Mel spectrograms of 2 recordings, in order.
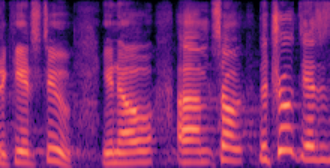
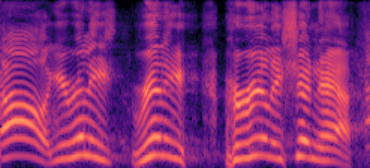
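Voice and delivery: feigned gratitude; 2 semitones higher than usual. Retold or imitated. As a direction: lean on each really, politely disappointed. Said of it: "You know you got some of them gifts".

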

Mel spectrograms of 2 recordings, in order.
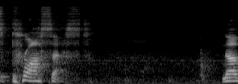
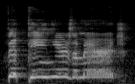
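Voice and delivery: spiraling complaint; 9 semitones higher than usual. Retold or imitated. Racing mind about the wife, building mock outrage. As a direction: pitch climbing higher and higher in mock outrage. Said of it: "my mind can race inside of these things and be like".

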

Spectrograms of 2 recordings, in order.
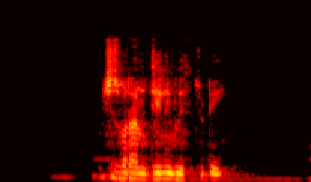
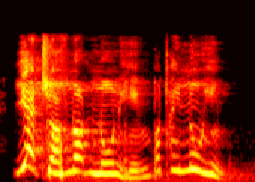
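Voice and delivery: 1 bold retort; 10 semitones higher, 9 dB louder than usual. Acted.

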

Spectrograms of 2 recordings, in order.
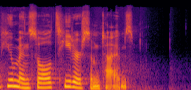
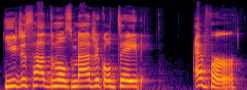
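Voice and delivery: friend's teasing voice; 6 semitones higher, slower than usual. Retold or imitated. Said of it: "she goes".

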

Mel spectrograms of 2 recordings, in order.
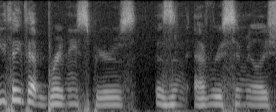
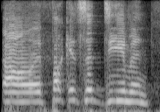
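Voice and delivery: loud, raised-pitch protest; outraged outcry; 4 semitones higher, 10 dB louder than usual. Real, not acted. Host hears the clip prove him wrong, loud outrage. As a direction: exclaim it in loud disbelief.

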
